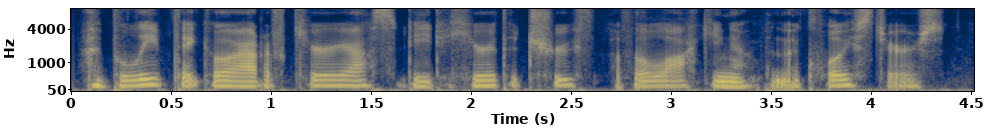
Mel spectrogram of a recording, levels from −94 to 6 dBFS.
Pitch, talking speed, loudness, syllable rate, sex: 145 Hz, 240 wpm, -20 LUFS, 6.1 syllables/s, female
